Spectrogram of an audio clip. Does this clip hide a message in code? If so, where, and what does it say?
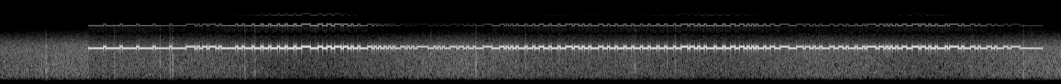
Yes: RTTY (45.45 baud, 170 Hz shift) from 0.9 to 10.4 s, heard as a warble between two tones, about 2150 Hz centre, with static crashes. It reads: 11198 46456 94121 01111 18629 81342 37779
